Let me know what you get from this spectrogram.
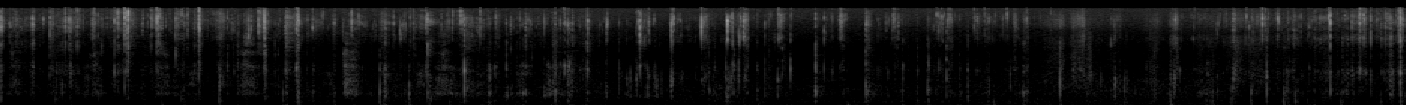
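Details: Shetland Sheepdog puppy Spencer, four months old, working on a raw air-dried ear as his daily dental treat; quick crinkly crunches and tearing bites follow one another steadily in a quiet room.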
